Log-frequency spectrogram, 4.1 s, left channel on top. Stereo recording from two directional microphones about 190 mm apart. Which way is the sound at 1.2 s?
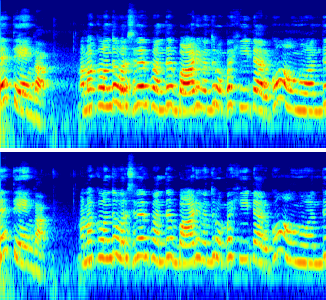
30° right (ahead or behind).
